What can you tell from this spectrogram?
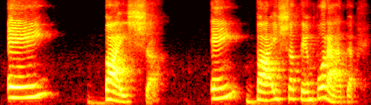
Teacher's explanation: Em baixa temporada, eu também tenho o vocábulo baixa, onde a tônica também é a sílaba bai. E o em, professora, continua fraco.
